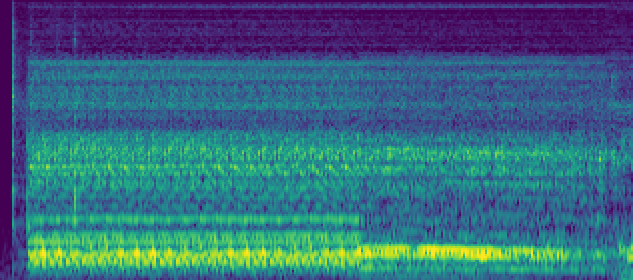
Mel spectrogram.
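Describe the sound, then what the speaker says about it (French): A miniature toy washing machine on its spin cycle gives off a steady electric motor whine with a constant hum after a brief click at the start. Partway through, the pitch drops slightly, and no one speaks. "on va passer du coup à l'essorage."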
